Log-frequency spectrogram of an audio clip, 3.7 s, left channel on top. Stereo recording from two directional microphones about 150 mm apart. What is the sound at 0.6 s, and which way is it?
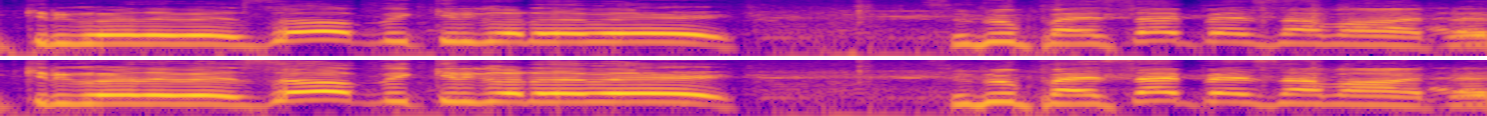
Speech, 5° left (ahead or behind).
